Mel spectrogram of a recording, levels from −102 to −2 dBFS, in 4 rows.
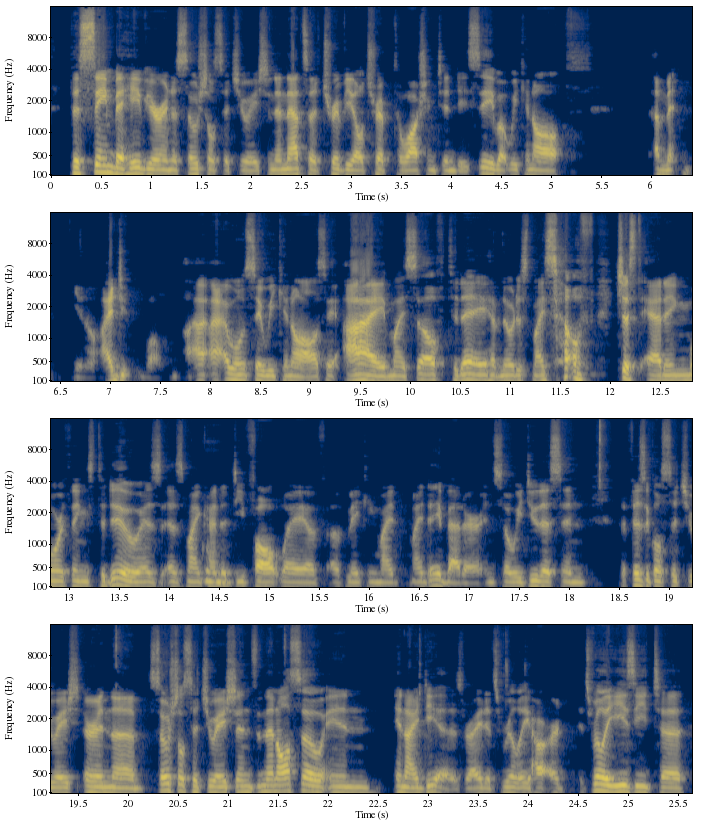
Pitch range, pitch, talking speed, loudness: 100-125 Hz, 110 Hz, 205 wpm, -25 LUFS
